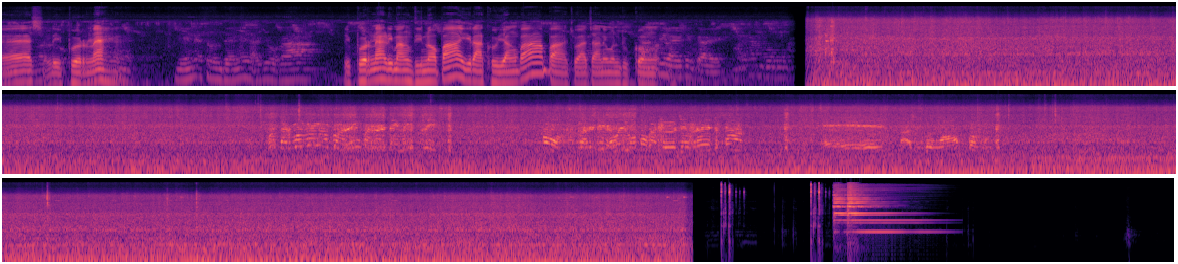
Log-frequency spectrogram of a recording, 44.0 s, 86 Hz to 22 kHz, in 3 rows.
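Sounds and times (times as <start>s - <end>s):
cab rattling on rough road: 10.1s - 38.0s
truck diesel engine running: 10.1s - 38.0s.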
